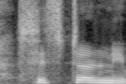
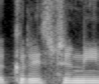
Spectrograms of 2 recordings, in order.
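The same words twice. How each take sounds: First: सिस्टर्नी said sis-tar-ni with an s sound at the start, no k; the right way, सिस्टर्नी starting with s; correct pronunciation. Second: क्रिस्टिनी said with a k sound at the start, kris-ti-ni; the wrong way students read it, क्रिस्टिनी with k-r at the start; common misreading. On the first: Teacher correcting the class: सिस्टर्नी said sis-tar-ni. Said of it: "इसको सिस्टर्नी पढ़ते हैं". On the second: Teacher showing students' wrong reading: क्रिस्टिनी said kris-ti-ni. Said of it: "क्रिस्टिनी नहीं पढ़ते". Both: Shown as a demonstration.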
